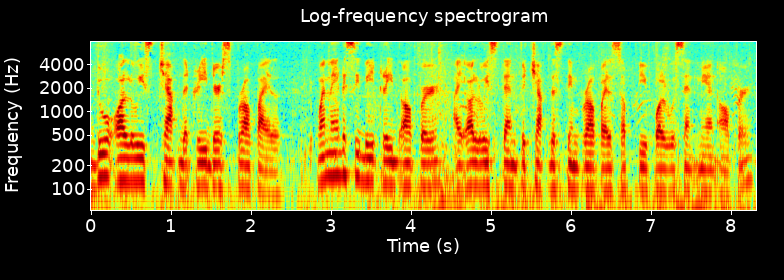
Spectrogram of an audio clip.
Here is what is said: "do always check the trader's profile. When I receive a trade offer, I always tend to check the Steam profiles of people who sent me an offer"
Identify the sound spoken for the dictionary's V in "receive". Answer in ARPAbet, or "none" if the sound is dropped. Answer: B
